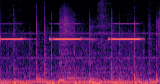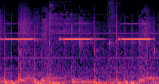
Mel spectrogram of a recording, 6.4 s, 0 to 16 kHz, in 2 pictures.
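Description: The buzzer of an Okay Energy BD888 three-way catalytic converter machine beeps in short, high tones, repeating in a steady pattern of bursts over a low mechanical hum.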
